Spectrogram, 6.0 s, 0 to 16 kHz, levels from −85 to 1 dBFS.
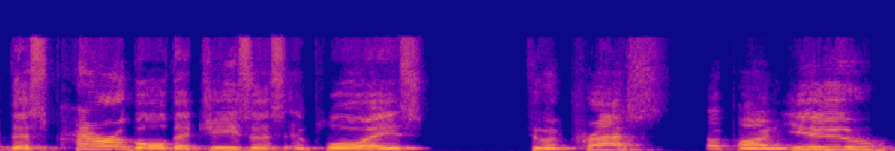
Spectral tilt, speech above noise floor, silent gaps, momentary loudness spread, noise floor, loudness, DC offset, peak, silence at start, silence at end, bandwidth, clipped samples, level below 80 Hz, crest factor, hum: -4.5 dB/octave; 65 dB; none; 11 LU; -87 dBFS; -23 LUFS; under 0.1%; -6 dBFS; 0 s; 0 s; 12.5 kHz; under 0.1%; -74 dBFS; 16 dB; none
